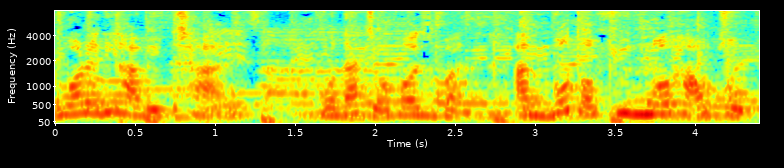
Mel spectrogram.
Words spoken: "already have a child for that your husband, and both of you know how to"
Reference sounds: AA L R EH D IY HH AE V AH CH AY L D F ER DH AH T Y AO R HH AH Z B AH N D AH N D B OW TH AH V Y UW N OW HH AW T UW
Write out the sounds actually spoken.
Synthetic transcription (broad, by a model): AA L R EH D IY HH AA V AH CH AY L D F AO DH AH T Y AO HH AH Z B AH N D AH N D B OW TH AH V Y UW N OW HH AW T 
